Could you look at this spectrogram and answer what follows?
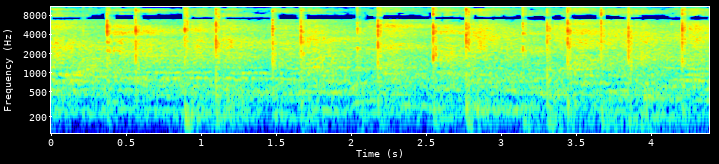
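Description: Tap shoes striking a wooden floor: sharp metallic clicks, about three or four a second, in a dance rhythm.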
